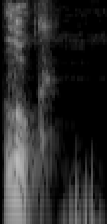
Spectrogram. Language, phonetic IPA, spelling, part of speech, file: Russian, [ɫuk], луг, noun, Ru-луг.ogg
- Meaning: meadow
